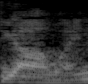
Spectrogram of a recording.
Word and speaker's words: Yahweh: In Hebrew, the name is probably pronounced Yahweh. No one's 100% sure. Yahweh is not like Bill or Bob.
